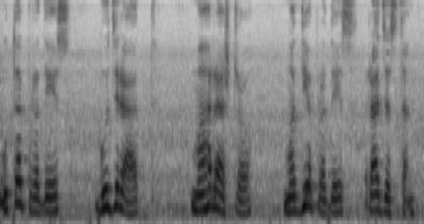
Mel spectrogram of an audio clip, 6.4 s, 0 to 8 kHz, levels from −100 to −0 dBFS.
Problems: none marked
